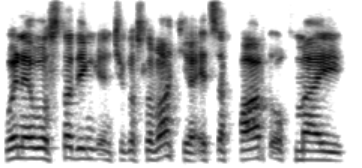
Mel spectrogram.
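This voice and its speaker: Middle-aged director, slightly high voice, dry close sound, halting and repetitive. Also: male voice, steady tone, creaky, fairly bright tone, dry recording. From Syria. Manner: halting, many restarts and repeated words. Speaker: film director. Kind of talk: festival Q&A on a video call. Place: bright room with plants. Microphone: video call.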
